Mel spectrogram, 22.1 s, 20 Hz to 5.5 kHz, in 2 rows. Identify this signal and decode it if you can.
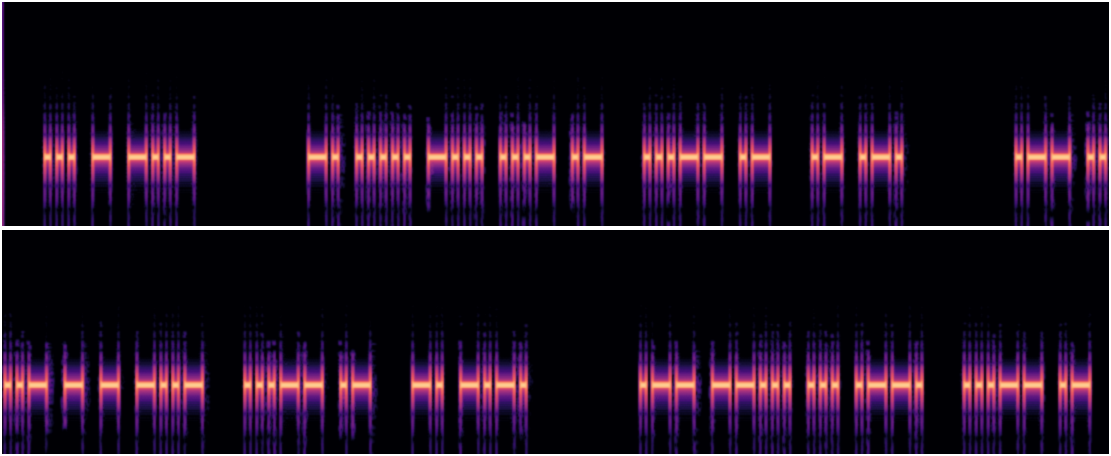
Morse code, heard as a keyed tone, about 20 wpm, 700 Hz. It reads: STX N5BVA 3A AR W4TTX 3A NC W7SP 3A
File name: LARK-FD-2022-Log-in-CW-20wpm-700-Hz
